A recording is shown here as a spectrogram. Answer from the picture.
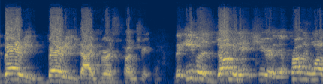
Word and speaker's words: Igbo: And we say Igbo most of the time, but the right pronunciation is IGBO. It's Igbo, which GB is an alphabet in the Igbo language.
